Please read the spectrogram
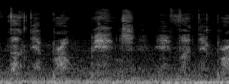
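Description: A person's voice whispering or murmuring words too softly to make out, over a steady low hum.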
